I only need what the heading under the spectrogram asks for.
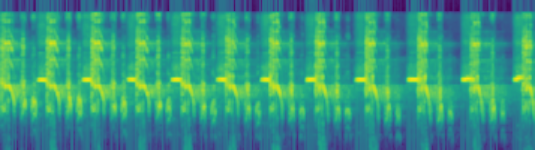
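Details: Female grey francolin calling: loud, harsh squawking notes, each with a brief high whistled tone. Repeated steadily about every half second, roughly eleven times.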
